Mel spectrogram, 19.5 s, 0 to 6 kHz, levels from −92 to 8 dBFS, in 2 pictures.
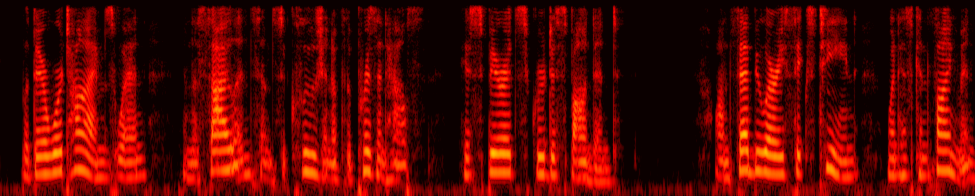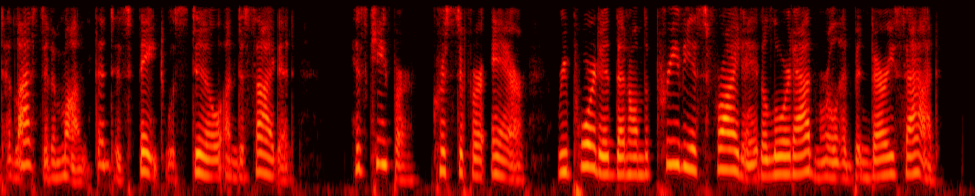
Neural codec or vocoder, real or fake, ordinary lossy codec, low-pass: codec, 16 kHz, 4.8 kbps, FACodec; fake; AAC, 48 kbps; 5.4 kHz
